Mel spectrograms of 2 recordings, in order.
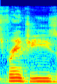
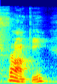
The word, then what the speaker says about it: Franchi: the southeast you probably heard people call these Frenchies or whatever you know nobody it's pronounced Franky um the original company was Luigi Franky from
